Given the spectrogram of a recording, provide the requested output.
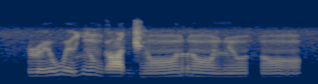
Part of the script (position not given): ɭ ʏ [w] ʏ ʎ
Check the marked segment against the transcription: correct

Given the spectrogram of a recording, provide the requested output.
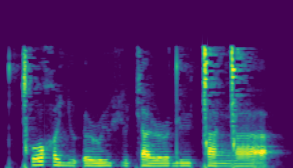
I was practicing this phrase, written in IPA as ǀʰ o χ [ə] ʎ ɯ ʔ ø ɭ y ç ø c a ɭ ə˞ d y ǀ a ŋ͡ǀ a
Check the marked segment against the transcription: correct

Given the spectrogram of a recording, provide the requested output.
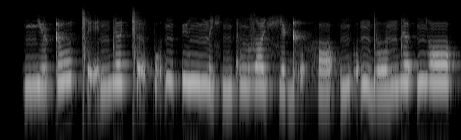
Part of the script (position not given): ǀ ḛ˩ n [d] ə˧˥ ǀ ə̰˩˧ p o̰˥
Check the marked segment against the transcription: correct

